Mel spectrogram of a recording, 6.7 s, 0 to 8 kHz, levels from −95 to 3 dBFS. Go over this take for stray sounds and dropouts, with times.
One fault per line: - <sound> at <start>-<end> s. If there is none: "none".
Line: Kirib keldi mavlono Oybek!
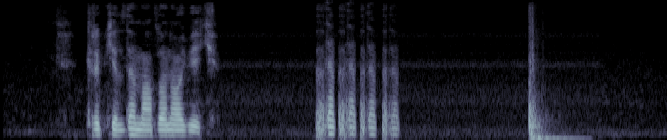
- laugh at 3.2-4.0 s
- thud at 5.3-5.9 s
